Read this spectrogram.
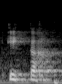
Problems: none marked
